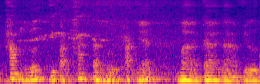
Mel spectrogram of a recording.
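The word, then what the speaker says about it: حَمْل: Fahamalal baqalu at-tabaqo, maka hamalat, jadi kalau kata-kata hamlun bi fathil ha, maka nabil batni. Kalau himlun bi kasril ha'i, maka na ala dhahri. Kata hamlun itu dipathahkan huruf haknya, hamlun dipathahkan huruf haknya, maka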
